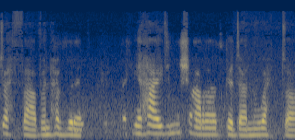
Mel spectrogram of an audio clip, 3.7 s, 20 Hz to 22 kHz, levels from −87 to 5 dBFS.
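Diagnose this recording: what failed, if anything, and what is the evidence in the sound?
The call processing stage is at fault. The speech is suppressed in double talk three times: 0.82–1.13 s, 1.51–1.73 s and 2.16–2.86 s, each dipping by about 10 dB. The likely cause is the echo canceller treating overlapping talk as echo and pulling everything down.

Between 1.13 and 1.51 s, the other side's voice is leaking through. It's a faint second voice, sitting about 25 dB under the main speech. It's likely residual loudspeaker echo that the canceller didn't fully remove from the microphone signal.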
